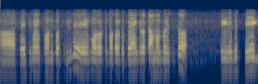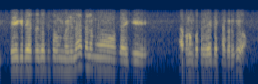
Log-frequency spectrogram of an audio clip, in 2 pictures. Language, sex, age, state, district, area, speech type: Odia, male, 45-60, Odisha, Sundergarh, rural, conversation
